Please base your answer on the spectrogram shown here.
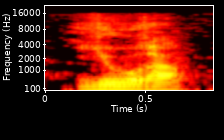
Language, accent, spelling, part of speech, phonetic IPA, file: German, Switzerland, Jura, proper noun, [ˈjuːrɑː], De-Jura.ogg
- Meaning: 1. Jura (a mountain range on the border of France and Switzerland, extending into Germany; in full, Jura Mountains) 2. the Jurassic 3. Jura (a canton of Switzerland)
